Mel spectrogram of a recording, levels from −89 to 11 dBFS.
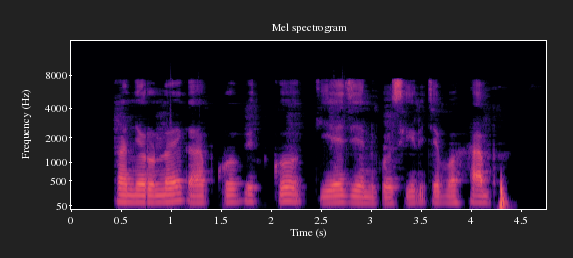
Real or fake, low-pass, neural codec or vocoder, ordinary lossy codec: real; 7.2 kHz; none; AAC, 64 kbps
